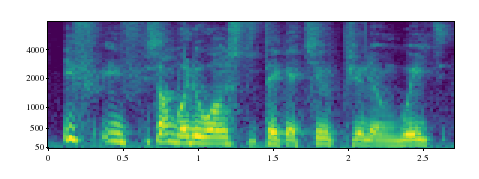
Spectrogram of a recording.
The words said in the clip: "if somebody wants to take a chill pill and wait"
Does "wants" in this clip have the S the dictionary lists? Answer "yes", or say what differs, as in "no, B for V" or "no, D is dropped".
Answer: yes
